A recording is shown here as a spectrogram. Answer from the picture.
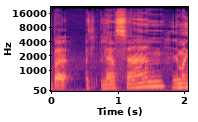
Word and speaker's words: Lausanne: We met actually in, I'm going to pronounce it wrong, but Lausanne, am I saying that right? Lausanne, yeah.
